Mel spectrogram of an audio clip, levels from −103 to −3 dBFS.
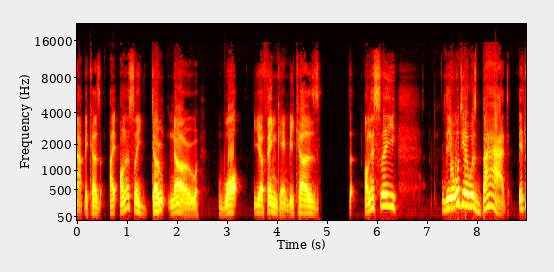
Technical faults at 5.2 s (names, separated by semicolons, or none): call audio freeze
